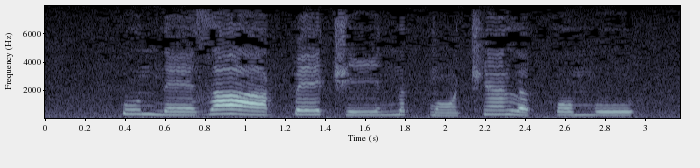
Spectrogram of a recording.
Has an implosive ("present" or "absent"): absent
